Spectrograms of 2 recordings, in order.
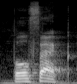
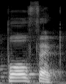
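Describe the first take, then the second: First: The stress is on the second syllable. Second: The stress is on the first syllable.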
